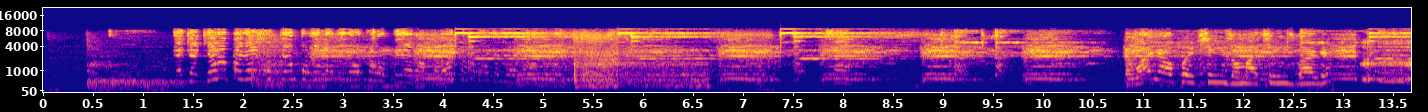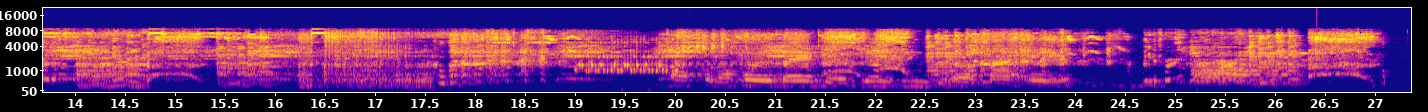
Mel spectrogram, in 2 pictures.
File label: goofy ahh ringtone sounds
